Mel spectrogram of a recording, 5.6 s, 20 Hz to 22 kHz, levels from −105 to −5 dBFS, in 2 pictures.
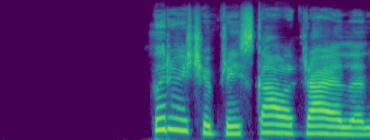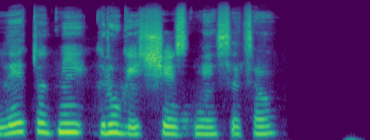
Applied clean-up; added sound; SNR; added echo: neural mask model Resemble Enhance denoiser.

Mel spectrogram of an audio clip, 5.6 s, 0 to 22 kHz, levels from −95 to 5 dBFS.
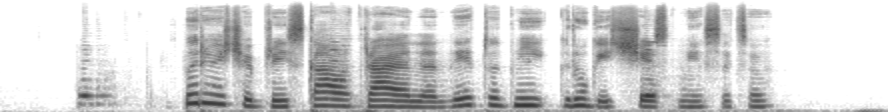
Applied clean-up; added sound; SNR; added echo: neural mask model DeepFilterNet 3.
